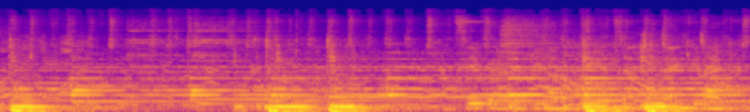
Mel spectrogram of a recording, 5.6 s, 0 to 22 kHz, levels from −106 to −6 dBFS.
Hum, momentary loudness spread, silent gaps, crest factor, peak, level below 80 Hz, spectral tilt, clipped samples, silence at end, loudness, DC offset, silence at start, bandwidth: none; 14 LU; none; 18 dB; 0 dBFS; -24 dBFS; -8.5 dB/octave; under 0.1%; 0 s; -19 LUFS; under 0.1%; 0 s; 11 kHz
